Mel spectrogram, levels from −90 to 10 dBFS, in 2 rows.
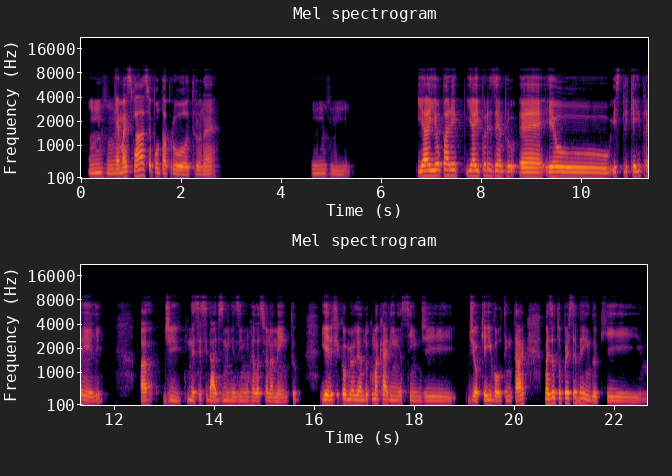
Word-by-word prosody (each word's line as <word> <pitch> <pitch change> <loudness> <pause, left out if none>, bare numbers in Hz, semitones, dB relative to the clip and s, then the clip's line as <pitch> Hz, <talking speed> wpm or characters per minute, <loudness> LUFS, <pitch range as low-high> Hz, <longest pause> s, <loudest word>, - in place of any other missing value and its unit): Uhum. 120 -1 -4
É 115 - +3
mais 135 +3 +1
fácil 170 +4 +2
apontar 120 -3 -3
para - - -8
o - - -4
outro, 105 -1 0
né. 105 +2 -6 1.9
Uhum. 110 -2 -11 1.3
E 145 - +6
aí 150 0 +7
eu 160 - +4
parei 160 0 +1
e 155 - +1
aí 150 0 +5
por 155 +2 -5
exemplo, 140 -2 -1
eh, 130 0 +5
eu 130 -2 +3
expliquei 135 +2 -2
para 135 - -6
ele, 110 -4 -3 0.7
ah, 110 0 0 0.2
de 110 -1 -5
necessidades 115 -2 -1
minhas 110 -2 -6
em 110 - -6
um 110 - -6
relacionamento 105 -2 -4 0.4
e 125 - +1
ele 125 0 +8
ficou 135 -8 +1
me 125 0 -1
olhando 120 -1 +1
com - - -9
uma 125 -1 +1
carinha, 120 -2 -1
assim, 115 -1 -9
de 110 - -7 0.2
de: - - -2
"Ok, 435 - +2
vou 115 -2 +1
tentar", 115 +1 0 0.4
mas 135 -1 +5
eu 150 - +4
estou - - -1
percebendo 140 - +1
que 105 -2 -6
120 Hz, 130 wpm, -23 LUFS, 110-135 Hz, 1.9 s, ele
